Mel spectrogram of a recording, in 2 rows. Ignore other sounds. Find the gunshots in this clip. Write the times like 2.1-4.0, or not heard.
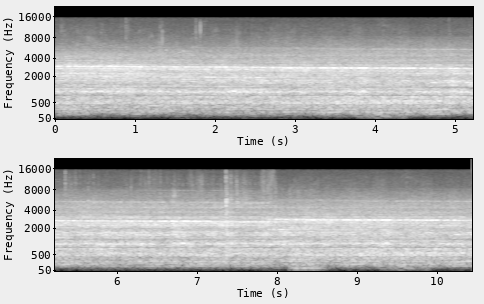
8.2-8.7.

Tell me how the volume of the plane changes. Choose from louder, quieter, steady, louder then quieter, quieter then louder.
steady.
